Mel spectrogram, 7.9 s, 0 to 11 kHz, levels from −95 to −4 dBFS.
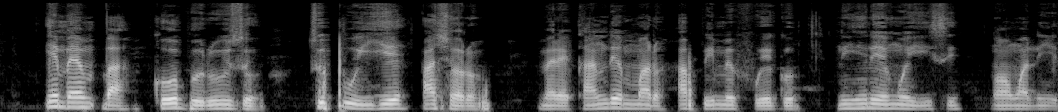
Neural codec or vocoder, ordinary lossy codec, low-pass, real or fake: vocoder, 22.05 kHz, 80 mel bands, Vocos; AAC, 48 kbps; 9.9 kHz; fake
